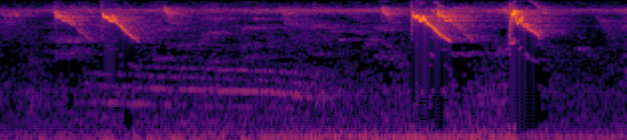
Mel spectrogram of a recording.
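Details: White-eye call played as a lure for forest birds: short, shrill chirps sweeping steeply down, in loose groups of two or three, with a faint low hum in the second half.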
